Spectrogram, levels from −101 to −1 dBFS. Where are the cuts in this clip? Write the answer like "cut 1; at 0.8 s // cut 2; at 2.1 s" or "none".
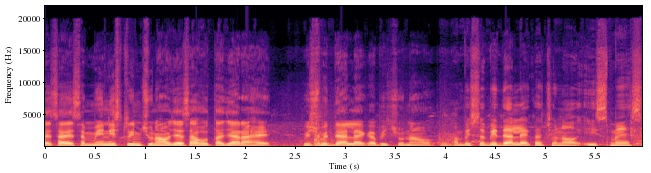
none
